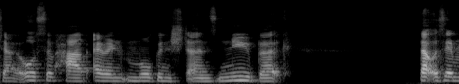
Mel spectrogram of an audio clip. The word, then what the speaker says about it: Morgenstern: For some reason I always want to say Steen, not Stern. It's Morgenstern. So, I was recommended this by the book club that I used to go to.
